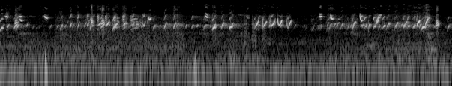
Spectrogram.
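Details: Rapid, jangling twitter of a European goldfinch in a stimulation song, bright high notes tumbling in continuous bursts with tiny gaps, over a soft low background hum.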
